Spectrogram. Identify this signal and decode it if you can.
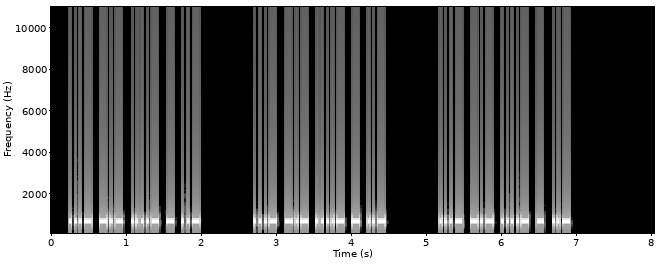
Morse code, heard as a keyed tone, about 34 wpm, 700 Hz. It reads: VK4TU VK4TU VK4TU
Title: DXCC-100 Call Signs - 5 Characters - Repeated 3x - 35wpm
